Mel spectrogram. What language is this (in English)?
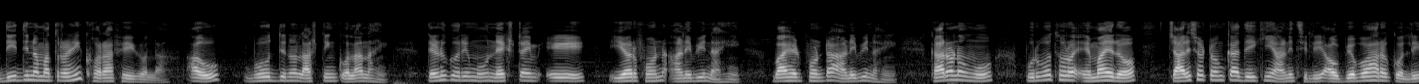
Odia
